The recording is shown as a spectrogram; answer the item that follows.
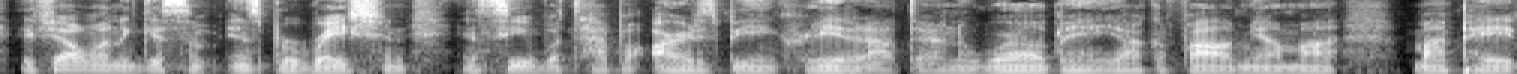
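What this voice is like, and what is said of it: Smooth jazz radio DJ voice. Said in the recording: “I don't know how I turned into this jazz radio voice that I got going on”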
